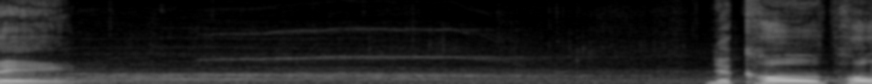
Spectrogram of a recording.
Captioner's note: audience cheers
